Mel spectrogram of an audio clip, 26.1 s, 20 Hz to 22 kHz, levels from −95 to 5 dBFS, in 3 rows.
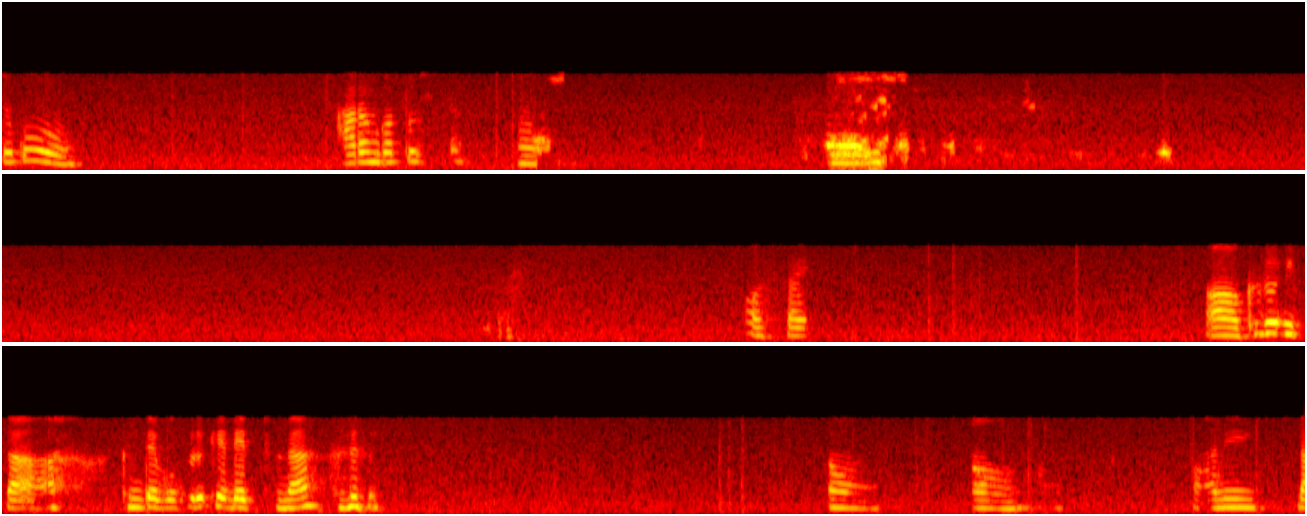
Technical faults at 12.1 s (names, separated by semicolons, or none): channel delay (comb filtering); other side's voice leaking through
